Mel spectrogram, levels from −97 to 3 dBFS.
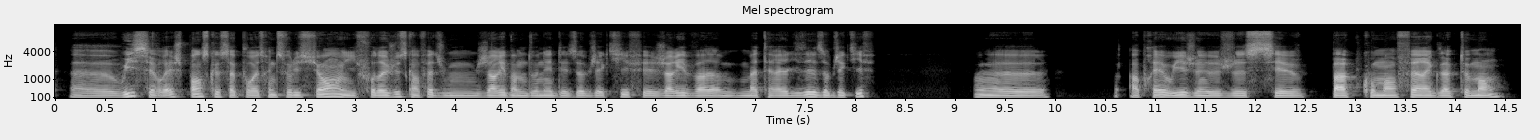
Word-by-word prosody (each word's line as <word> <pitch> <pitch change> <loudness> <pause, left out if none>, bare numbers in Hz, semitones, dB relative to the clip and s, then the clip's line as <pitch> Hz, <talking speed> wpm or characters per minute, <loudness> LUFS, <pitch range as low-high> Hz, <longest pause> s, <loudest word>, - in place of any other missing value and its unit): Heu, 100 -3 -4
oui. 130 +8 +4
C'est 110 - +1
vrai, 90 +5 0
je 130 0 -7
pense 125 +2 +2
que 125 -4 -2
ça 110 -1 -1
pourrait 105 -1 -1
être 105 +2 -6
une 110 - +1
solution. 115 +4 +2
Il 100 -4 0
faudrait 105 +1 +2
juste 120 +3 -3
qu'en 105 -2 -1
fait 110 +1 -1
je 100 - -8
m 100 0 -3
j'arrive 105 +2 +1
à 95 - +1
me 95 - -1
donner 100 0 -1
des 95 0 -5
objectifs 100 +4 -3
et 95 -1 -1
j'arrive 100 0 0
à, 95 0 +2
m 95 0 -5
matérialiser 100 +2 -1
les 110 -2 +3
objectifs 105 +8 -2 1.0
heu, 95 -3 -1 0.8
après, 110 +1 0
oui, 110 +1 +3
je 95 -1 0
je 95 +1 -2
sais 95 +1 +1 0.4
pas 100 0 +8
comment 105 -1 +2
faire 105 -1 +3
exactement. 100 +5 +1
100 Hz, 170 wpm, -25 LUFS, 95-110 Hz, 1.0 s, pas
